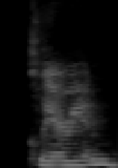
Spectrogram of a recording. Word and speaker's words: Clarion: You can reach me at stylist Clarion B. That's stylist Clarion B. I cannot think of it. The underscore. That's what it is. Stylist Clarion B underscore. My name is spelled C-L-A-R-I-O-N-B. You can also reach me at Clarion, C-L-A-R-I-O-N, D-E-N-I-S-H-A .com.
